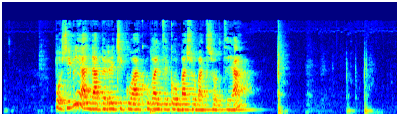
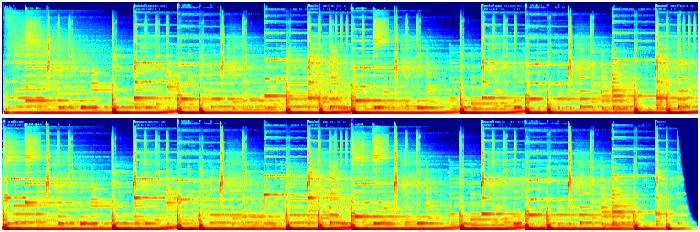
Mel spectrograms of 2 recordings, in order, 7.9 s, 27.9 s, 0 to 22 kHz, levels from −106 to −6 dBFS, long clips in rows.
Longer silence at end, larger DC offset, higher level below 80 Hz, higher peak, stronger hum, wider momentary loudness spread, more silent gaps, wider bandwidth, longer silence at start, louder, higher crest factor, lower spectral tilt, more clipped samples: first, 0.5 s vs 0.15 s; neither; second, -58 dBFS vs -12 dBFS; second, -4 dBFS vs 0 dBFS; neither; first, 14 LU vs 9 LU; neither; about the same, 11.5 kHz vs 11 kHz; first, 1.1 s vs 0.05 s; second, -22 LUFS vs -14 LUFS; first, 20 dB vs 10 dB; second, -5 dB/octave vs -6.5 dB/octave; second, under 0.1% vs 0.9%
